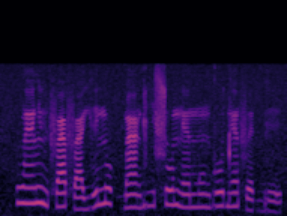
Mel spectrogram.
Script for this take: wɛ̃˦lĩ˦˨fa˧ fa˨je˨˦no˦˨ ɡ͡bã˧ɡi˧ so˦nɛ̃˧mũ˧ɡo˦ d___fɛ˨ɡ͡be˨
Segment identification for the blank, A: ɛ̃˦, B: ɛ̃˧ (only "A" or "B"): B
